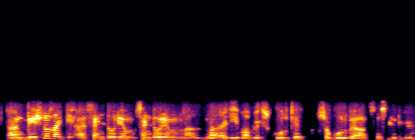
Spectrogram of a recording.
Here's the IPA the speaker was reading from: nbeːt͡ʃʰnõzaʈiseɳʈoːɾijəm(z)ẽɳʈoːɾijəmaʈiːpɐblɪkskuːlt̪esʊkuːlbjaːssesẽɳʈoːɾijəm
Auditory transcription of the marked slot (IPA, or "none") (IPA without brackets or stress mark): s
